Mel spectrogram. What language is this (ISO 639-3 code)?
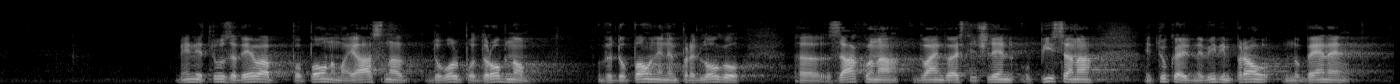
slv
